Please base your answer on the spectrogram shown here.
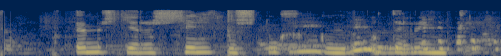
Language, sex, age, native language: Icelandic, female, 9, Icelandic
